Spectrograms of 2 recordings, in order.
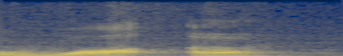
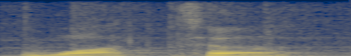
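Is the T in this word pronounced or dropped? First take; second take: dropped; pronounced. First: The T becomes a glottal stop, R dropped. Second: The T is pronounced and the final R dropped. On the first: "no norte da Inglaterra seria water" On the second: "no sul da Inglaterra seria water"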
